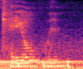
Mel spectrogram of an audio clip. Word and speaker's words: Kaylin: That's pronounced Kaylin, technically.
